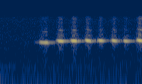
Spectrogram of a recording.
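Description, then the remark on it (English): A person practicing a whistle whistles a quick series of about seven short, steady notes at a similar pitch, clear, with no talking. “I got to practice my whistle.”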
